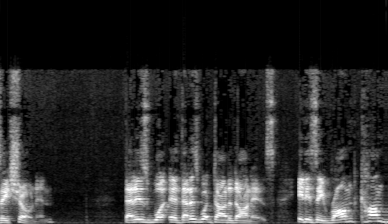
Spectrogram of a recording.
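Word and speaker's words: ダンダダン: I still need to watch Dan to Dan. You mean Don to Don? Is it Don to Don?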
